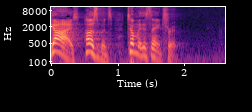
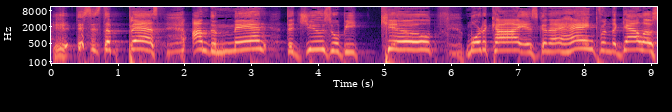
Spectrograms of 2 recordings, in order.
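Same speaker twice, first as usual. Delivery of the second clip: high, slow, drawn-out gloating; hammed-up villain's elation, pitched up; Haman, so excited; 6 semitones higher, slower than usual. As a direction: crow it in triumph, stretching the big words. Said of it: "Haman is so excited".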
